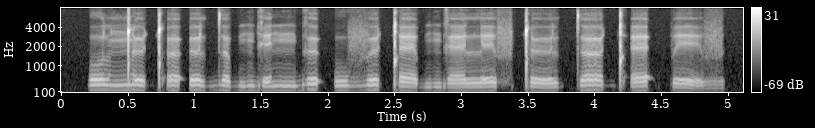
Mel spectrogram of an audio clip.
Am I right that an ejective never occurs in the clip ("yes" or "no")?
no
